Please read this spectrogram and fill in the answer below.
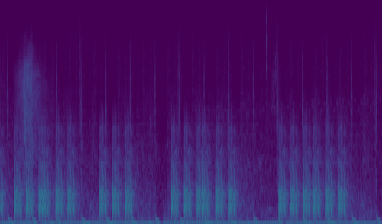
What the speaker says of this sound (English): Fireworks. Who doesn't love fireworks?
